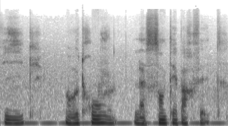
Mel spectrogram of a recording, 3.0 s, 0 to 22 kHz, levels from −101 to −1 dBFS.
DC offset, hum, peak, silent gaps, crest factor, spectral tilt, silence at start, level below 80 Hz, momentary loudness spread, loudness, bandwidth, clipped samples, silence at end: under 0.1%; none; -8 dBFS; none; 16 dB; -5.5 dB/octave; 0 s; -50 dBFS; 11 LU; -25 LUFS; 14 kHz; under 0.1%; 0 s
